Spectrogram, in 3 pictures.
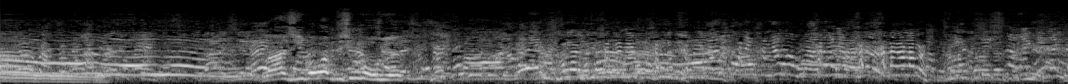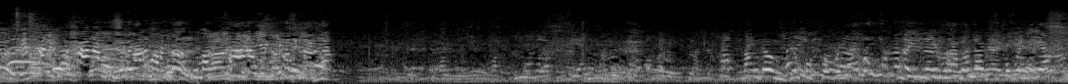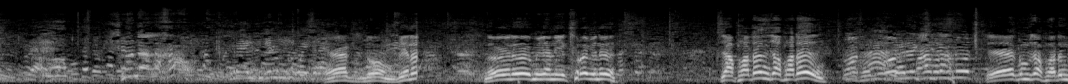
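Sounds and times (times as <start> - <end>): people talking at once: 0.0 - 32.0.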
